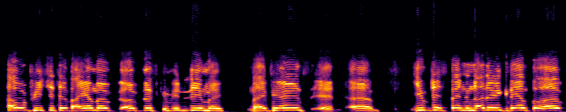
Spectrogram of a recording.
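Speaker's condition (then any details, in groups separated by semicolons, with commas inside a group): Cerebral palsy; uses wheelchair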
